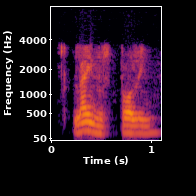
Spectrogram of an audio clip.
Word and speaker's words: Linus Pauling: que muy muy grande linus pauling lines polling en realidad es como se pronuncia y el desarrollo por primera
